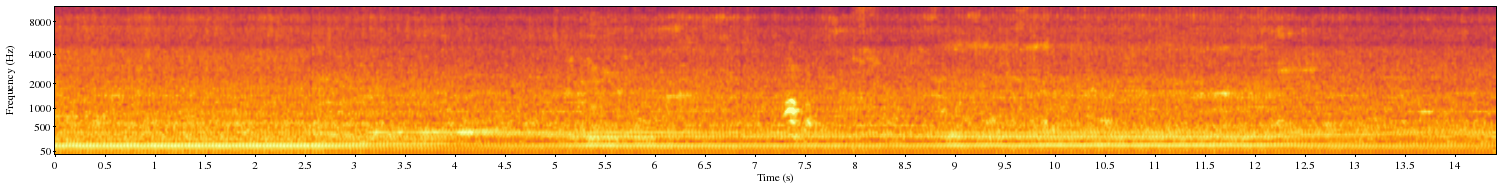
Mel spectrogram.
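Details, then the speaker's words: New Husqvarna ST227 snowblower, first cold start on ethanol-free fuel, primed five times, choked: low steady small-engine drone with one brief early settling change, then an even run; healthy. "all right let see if this thing will start I shut the salamander off so we can hear it Keys installed I'll Prime three times well being new let's do four five that high feel is on choked see how she"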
